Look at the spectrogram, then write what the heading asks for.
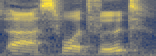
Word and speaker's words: Swartout: Oh, well, it's pronounced Swartvut.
